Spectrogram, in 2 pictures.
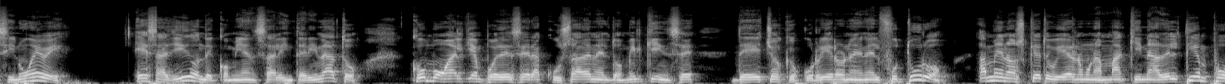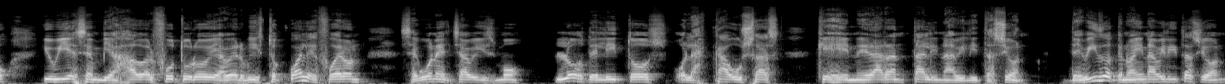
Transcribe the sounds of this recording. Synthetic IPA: sinwe̞βe̞ | e̞saʝiðo̞nd̪e̞ko̞mje̞nsaelint̪e̞ɾinat̪o̞ko̞mo̞alɣje̞mpwe̞ðe̞se̞ɾakusaðaene̞ld̪o̞zmilkinse̞ | ðe̞et͡ʃo̞skeo̞kurje̞ɾo̞nene̞lfut̪uɾo̞ | amẽ̞no̞ske̞t̪uβje̞ɾanunamakinaðe̞lt̪je̞mpo̞iuβje̞se̞mbjaxaðoalfut̪uɾo̞iaβe̞ɾβist̪o̞kwale̞sfwe̞ɾo̞nse̞ɣune̞lt͡ʃaβizmo̞ | lo̞zðe̞lit̪o̞so̰laskawsaske̞xe̞ne̞ɾaɾant̪alinaβ̞ilit̪asjo̞n | d̪e̞βiðoake̞noajinaβilit̪asjo̞n

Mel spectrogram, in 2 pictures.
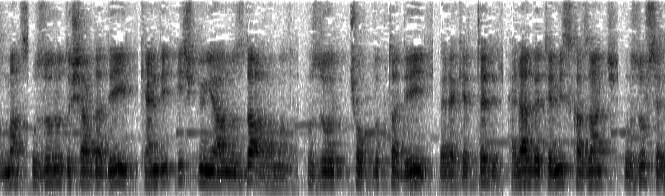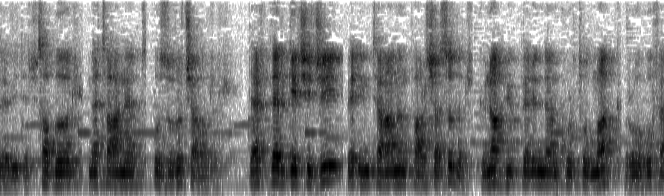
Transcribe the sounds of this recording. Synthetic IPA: lˠmaz̥huzuːɾud̪ɯʃaɾd̪ad̪e̞jilʲcʰɛnd̪iit͡ʃd̪ynjaːmɯzd̪aːɾamalˠɯhuzuɾt͡ʃʰo̞klˠukt̪ʰad̪e̞jilʲbeɾecʰɛt̪ʰːɛd̪iɾ̥helʲalʲvɛt̪ʰe̞miz̥kʰazant͡ʃhuzuɾsebebid̪iɾ̥sabɯɾmɛt̪ʰaːnɛt̪huzuɾut͡ʃʰaɯɾɯɾ̥ | d̪̥æɾt̪lʲæɾɟet͡ʃʰid͡ʒivɛimt̪ʰiɦanɯnpʰaɾt͡ʃʰasɯd̪ɯɾɟ̥ynahjycʰlʲe̞ɾind̪ænkʰuɾt̪ʰulˠmakɾuːɦuf

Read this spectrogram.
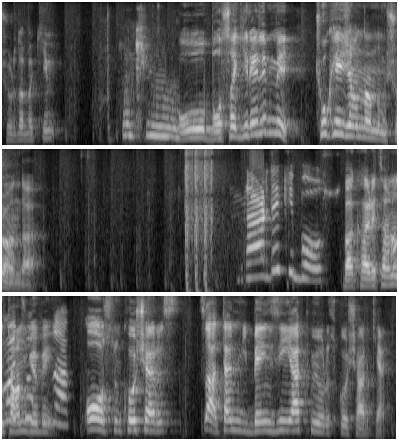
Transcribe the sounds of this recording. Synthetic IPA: ʃuɾd̪abakʰim | okʰobo̞saɟiɾe̞lʲimːɪt͡ʃʰo̞kɦejd͡ʒanlˠand̪ɯmʃua̰nd̪a̰ | d̪æɾd̪ecʲʰibosbakhaɾit̪ʰanɯnʰamɟøbeao̞lˠsunkʰo̞ʃaɾɯz̥ | z̥aːt̪ʰænbɛnzinjakmɯjo̞ɾuz̥kʰo̞ʃaɾcʰæ̰n

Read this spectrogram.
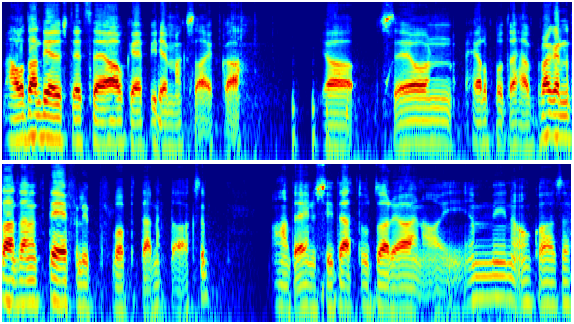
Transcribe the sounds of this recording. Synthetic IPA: mehɑlut̪ɑːnt̪iet̪yst̪iet̪seiɑukeːpidemːæksɑ̰ikˑɑ̰ː | jɑ | seonhelpːot̪ehærɑkenːet̪ɑːnt̪ænːet̪t̪eːflipːflopːt̪ænːet̪t̪ɑ̰ːkse | mohɑnt̪ehnyssit̪æt̪ut̪ɑriɑinɑ̰iḛmːiːno̰ŋkohɑnse

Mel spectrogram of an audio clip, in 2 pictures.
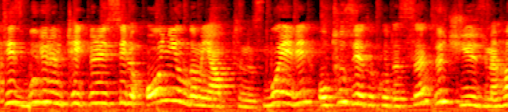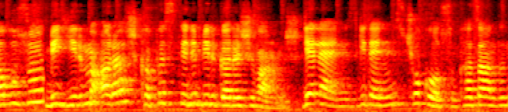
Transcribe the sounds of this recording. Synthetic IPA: sizbuɟynynt̪ʰɛcno̞lʲoʒisijlʲɛʔo̞njɯlˠd̪amɯjap̚t̪ʰɯnɯz̥bue̞vino̞t̪ʰuzjat̪ʰakʰod̪asɯyt͡ʃjyzmɛɦavuzuvɛjiɾmiʔaɾat͡ʃkʰapʰasi̥t̪ʰe̞lʲibiɾɡaɾaʒɯvaɾmɯʃɟe̞lʲæninizɟid̪eniniz̥t͡ʃʰo̞ko̞lˠsunkʰazand̪ɯn

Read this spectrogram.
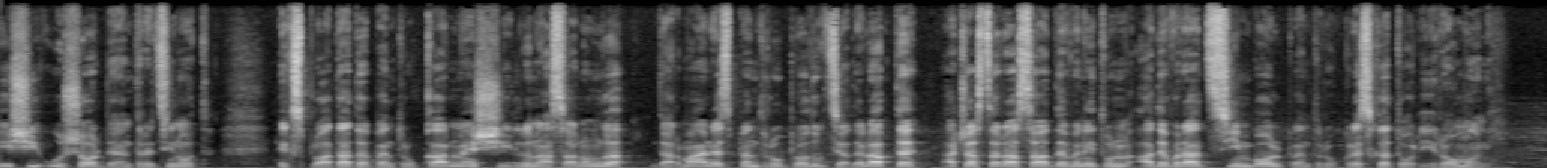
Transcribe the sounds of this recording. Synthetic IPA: iʃiʔuʃo̞rd̪e̞ɨnt̪ɾe̞t̪sinut̪ | e̞ksploat̪at̪əpe̞nt̪ɾukarne̞ʃilɨnasaluŋɡəd̪armajale̞spe̞nt̪ɾupɾo̞d̪uk̚t̪siad̪e̞lap̚t̪e̞at͡ʃast̪əɾasəad̪e̞ve̞nit̪una̰d̪e̞vəɾat̪simbo̞lpe̞nt̪ɾukɾe̞skət̪o̞ɾḭro̞mɨ̰nʲ

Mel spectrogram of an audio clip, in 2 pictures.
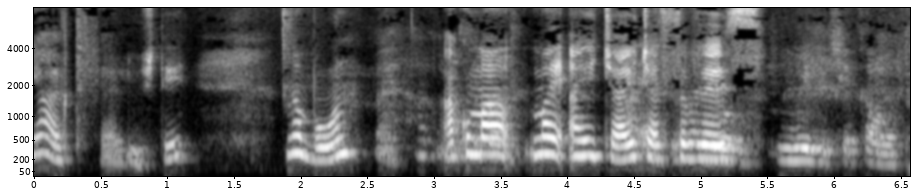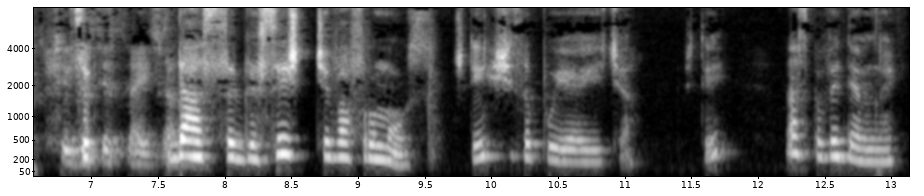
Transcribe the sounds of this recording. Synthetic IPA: ealt̪fe̞̰lʃt̪i | nəbun | a̰kumamajʔait͡ʃait͡ʃʲasəve̞zʲ | səd̪asəɡəse̞ʃt̪̚ʲt͡ʃe̞vafɾumo̞sʃt̪iʃisəpujait͡ʃa̰ | ʃt̪i | askəve̞d̪e̞mno̞j

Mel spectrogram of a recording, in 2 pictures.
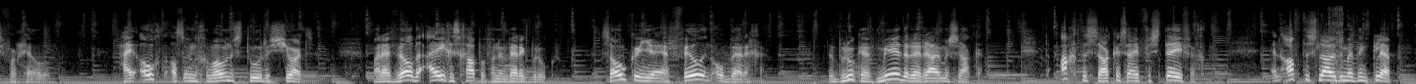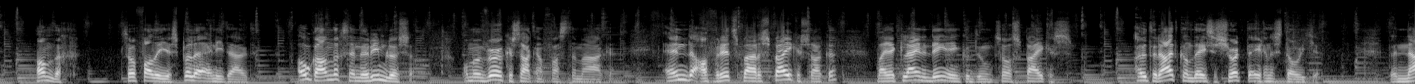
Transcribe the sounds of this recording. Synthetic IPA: fəːɹχɪlˠdə | hɛjʔowχtɑlˠsənχəʋownəstuːɾəʃɔɹt | maːɹeftʋɛlˠdəʔɛjχənsχɑpənvɑnənʋɛrɡ̚bruk | z̥owkɵnjəɛɹv̥ɪːlˠɪnɔp̚bɛrχə̰ | d̥əbrukɦejftmɪːɹdəɾərœɥməzɑkən | d̥əʔɑχtəz̥ɑkəzɛjnvəɹstejvəχt | ɛnɑftəslœɥtənmɛtənklɛphɑndəχ | sowfɑləjəspɵləɛɹnitœɥt | ʔowkɦɑndəχsɛjndəɾimlɵsə̰ | ʔɔmənʋøɹkəɹsɑkaːnvɑstəmaːkən | ʔɛndəɑfrɪtsbaːɾəspɛjkəɹsɑkə | ʋaːɹjəklɛjnədɪŋənɪnkɵndunz̥owɑlˠspɛjkəɹs | œɥtəraːɹtkɑndejzəʃɔɹtːejχənənstojcə̰dəna

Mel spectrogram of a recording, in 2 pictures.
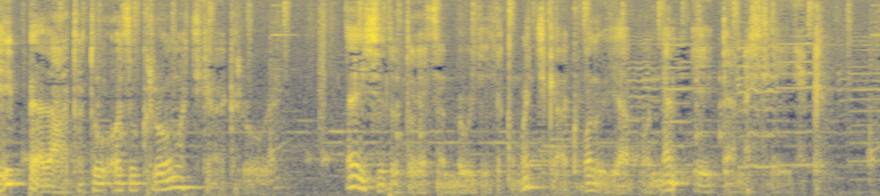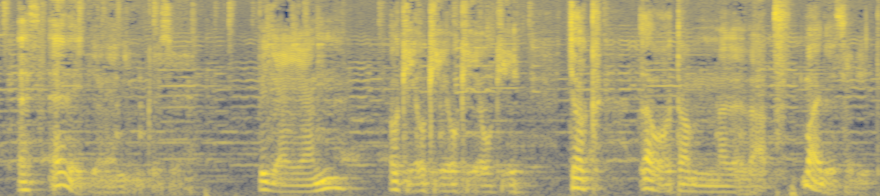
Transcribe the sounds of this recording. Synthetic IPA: epːɛlla̰ːt̪hɒt̪oːʔɒzo̞kroːlmɒckaːkro̰ːl | ɛliʃjut̪ot̪ːɒjɛsɛmbɛho̰ɟɛzɛkɒmʔɒcka̰ːkʋɒloːja̰ːbɒnːɛmeːt̪ɛlmɛʃleːɲɛk | ɛzɛlḛːɡjɛ̰lɛ̰ɲyŋkøzøl | fiɟɛjːɛn | okeːokeːo̞keːokeː | t͡ʃɒklɛvolt̪ɒmːɛlɛ̰la̰ːpmɒjd̪eːsɛ̰ɡit̪

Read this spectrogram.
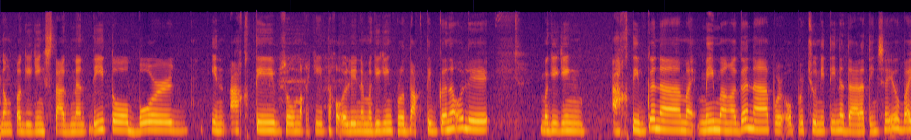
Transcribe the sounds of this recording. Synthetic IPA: nɐŋpɐɡiːɡɪŋst̪aɡ̚nɐnt̪̚d̪iːt̪o̞boɹd̪̚ | ʔɪnʔakt̪ɪvso̞mɐkɪkiːt̪ɐkoʔʊlɛʔnɐmɐɡiːɡɪŋpɾod̪ak̚t̪ɪb̚kɐnɐʔʊlɛʔ | mɐɡiːɡɪŋ | ʔak̚t̪ɪvkɐnɐmɐmɐjmɐŋaɡɐnapɔɹʔopoɹt̪unɪt̪inɐd̪aːɾɐt̪ɪŋsɐjo̞ba

